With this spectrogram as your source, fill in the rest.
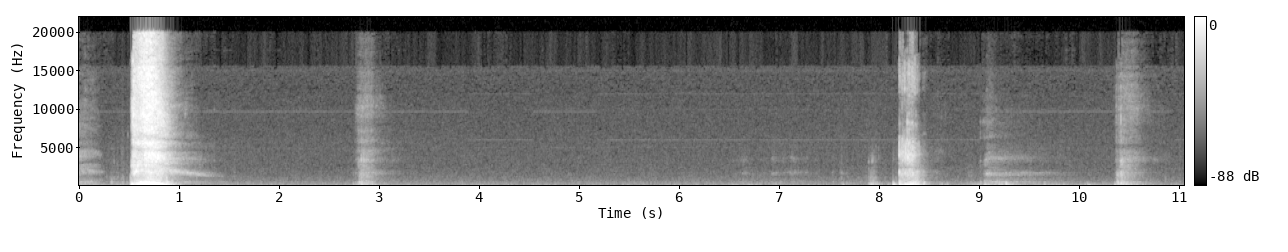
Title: long time no sneeze (and noseblow)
